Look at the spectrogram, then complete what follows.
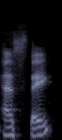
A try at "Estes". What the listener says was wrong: There's an S on the end.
